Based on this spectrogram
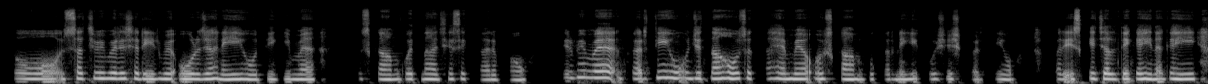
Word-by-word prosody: तो 125 - 0
सच 255 +2 -2
में 275 0 +2
मेरे 265 -1 +3
शरीर 250 -2 +1
में 255 0 +3
ऊर्जा 250 +1 +4
नहीं 235 0 +4
होती 230 0 -1
कि 245 - -3
मैं, 230 0 +2 0.4
उस 250 - -9
काम 230 0 +1
को 250 - -6
इतना 245 0 0
अच्छे 235 +1 -4
से 250 +1 -5
कर 220 -3 -6
पाऊँ, 210 -1 -6 0.4
फ़िर - - -7
भी 325 +1 -2
मैं 305 -2 +3
करती 260 +4 -2
हूँ 285 -2 0
जितना 270 0 0
हो 270 -1 +4
सकता 265 -1 -7
है, 265 -1 0
मैं 250 0 +4
उस 255 -1 -1
काम 235 -1 +1
को 240 +1 -10
करने 235 0 -3
की 245 - 0
कोशिश 245 0 -6
करती 240 +2 -14
हूँ। 225 -1 -2 0.4
और 240 - -5
इसके 260 +2 0
चलते 250 0 +2
कहीं 250 0 +4
न 240 - +2
कहीं, 245 -1 +4
250 Hz, 215 wpm, -23 LUFS, 235-260 Hz, 0.4 s, ऊर्जा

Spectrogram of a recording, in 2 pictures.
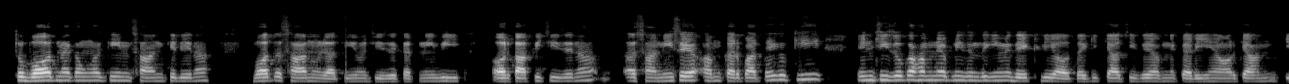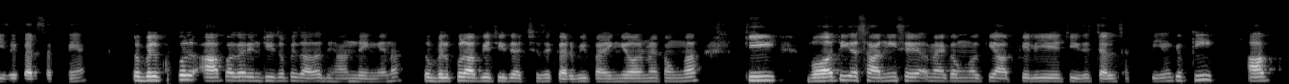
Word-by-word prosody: तो 180 - +5
बहुत 175 +2 +10
मैं 185 0 0
कहूँगा 180 0 -2
कि 185 - -1
इंसान 160 -3 -3
के 165 - -1
लिए 160 0 -3
ना 175 +2 -7 0.5
बहुत 165 +2 +4
आसान 155 -3 +1
हो 150 - -7
जाती 140 +1 -1
है 145 - -6
वो 145 - -9
चीज़ें 140 0 -5
करनी 145 +2 -6
भी 155 -1 -3 0.4
और 150 0 +8
काफ़ी 150 +2 +6
चीज़ें 165 -1 -4
ना 180 +2 -6 0.5
आसानी 165 0 -2
से 185 +1 +5
हम 170 0 -2
कर 160 -1 +3
पाते 155 +4 +1
हैं 200 - -1
क्योंकि 225 +2 -4 0.4
इन 200 +1 0
चीज़ों 200 0 +1
को 205 +1 +5
हमने 200 0 0
अपनी 195 0 -1
ज़िंदगी 185 0 -4
में 185 -1 -4
देख 160 -1 +1
लिया 160 -2 +1
होता 135 +1 0
है 145 - -2
कि 155 - -12
क्या 150 -1 +2
चीज़ें 150 0 -5
हमने 150 0 -8
करी 140 +1 -2
हैं 145 0 -7
और 145 0 -4
क्या 150 - +1
हम 145 +1 -12
चीज़ें 150 0 -5
कर 140 - +4
सकते 140 0 -12
हैं। 155 +2 -9 0.5
तो 190 - +4
बिल्कुल 190 +4 +4
आप 170 0 +6
अगर 180 0 +2
इन 175 -1 -5
चीज़ों 170 -1 -6
पे 175 - -7
ज़्यादा 155 -1 -1
ध्यान 145 -1 -11
देंगे 140 0 -7
ना, 165 +4 -8 0.3
तो 165 - -1
बिल्कुल 160 +2 +3
आप 165 -1 +6
ये 165 - +2
चीज़ें 155 0 -2
अच्छे 150 +1 -10
से 155 - -5
कर 135 -2 0
भी 145 +2 -4
पाएँगे 140 0 -2
और 145 0 +1
मैं 150 - -5
कहूँगा 150 +3 -3 0.5
कि 185 +1 +5 0.3
बहुत 165 +3 +6
ही 200 -1 +1
आसानी 175 -2 +1
से 175 -1 -1 0.2
मैं 160 -1 -2
कहूँगा 155 -1 -6
कि 165 - -4
आपके 150 +2 -6
लिए 150 0 -3
चीज़ें 150 -1 -6
चल 145 +1 0
सकती 145 +1 -16
हैं 165 +2 -9
क्योंकि 205 +4 -3 0.4
आप 175 +1 +4
160 Hz, 215 wpm, -23 LUFS, 150-180 Hz, 0.5 s, बहुत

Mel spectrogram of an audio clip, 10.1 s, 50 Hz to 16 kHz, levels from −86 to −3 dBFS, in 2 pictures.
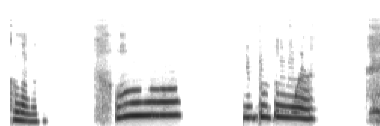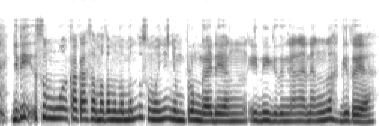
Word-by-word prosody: Kenapa? 220 -4 -2 1.1
Oh, 375 +3 +1 0.8
nyemplung 315 +1 -3
semua? 310 -3 0 1.2
Jadi 310 +7 +1
semua 290 -3 +1
Kakak 265 -1 0
sama 250 -1 +3
temen-temen 245 +1 +3
tuh 320 - -4
semuanya 260 0 +2
nyemplung, 245 -1 +3
nggak 210 -1 +3
ada 215 - +2
yang 210 - -3 0.2
ini 230 0 0
gitu, 210 0 -2
nggak 210 0 -4
ada 215 - -2
yang 220 +2 -2
ngeh, 265 -2 +1
gitu 215 -2 0
ya? 185 -1 +1
260 Hz, 135 wpm, -22 LUFS, 225-315 Hz, 1.2 s, sama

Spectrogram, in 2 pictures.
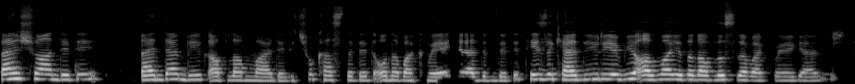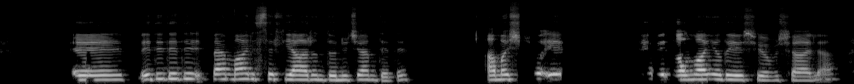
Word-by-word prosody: "Ben 250 +2 +7
şu 260 0 0
an" 235 -2 +1
dedi, 235 +3 -2 0.4
"Benden 220 +2 +2
büyük 215 -2 -3
ablam 190 +1 -2
var." 170 -1 -1
dedi. 170 -1 -8
"Çok 235 +3 -11
hasta." 200 -2 -5
dedi, 185 -1 -4
"Ona 190 -1 0
bakmaya 180 0 0
geldim." 185 -1 -3
dedi. 180 +6 -6
Teyze 235 +1 +1
kendi 215 -1 +3
yürüyemiyor 245 +1 +3
Almanya'dan 220 0 +4
ablasına 210 -1 +2
bakmaya 180 0 -5
gelmiş. 180 +4 -9 0.9
Eee, 215 +1 +2
"ve 225 +2 +2
de" 255 +1 -2
dedi, 255 -1 0
"Ben 240 0 +1
maalesef 240 -1 -1
yarın 215 -1 +2
döneceğim." 205 0 0
dedi. 185 +5 -7 0.8
Ama 220 +1 +2
şu 230 0 -6 0.2
ev 475 +1 +4 1.0
Evet, 460 0 0
Almanya'da 225 +1 +4
yaşıyormuş 200 -3 -1
hâlâ 195 +5 -5
215 Hz, 135 wpm, -24 LUFS, 190-235 Hz, 1.0 s, Ben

